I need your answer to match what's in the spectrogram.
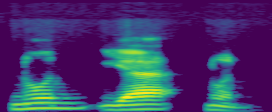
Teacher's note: huruf terakhir Nun ya Nun Nun itu punya sifat dengungkan ya huruf ya tidak punya sifat dengung huruf nun punya sifat dengung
